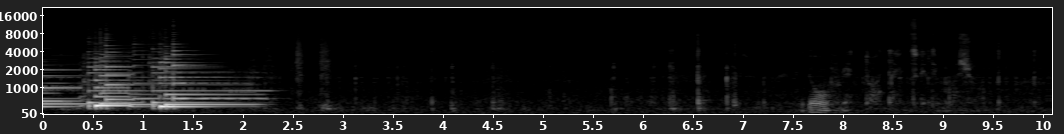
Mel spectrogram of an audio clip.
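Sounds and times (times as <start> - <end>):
fingers rustling on ukulele strings: 0.2 - 7.9.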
